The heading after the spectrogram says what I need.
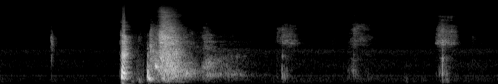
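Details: Messy wet sneeze from a cold, woke up sneezing and congested: forceful sneeze with a harsh spray of sound, followed by sniffs.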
